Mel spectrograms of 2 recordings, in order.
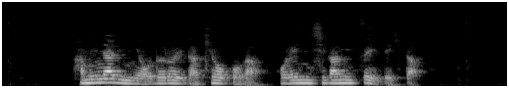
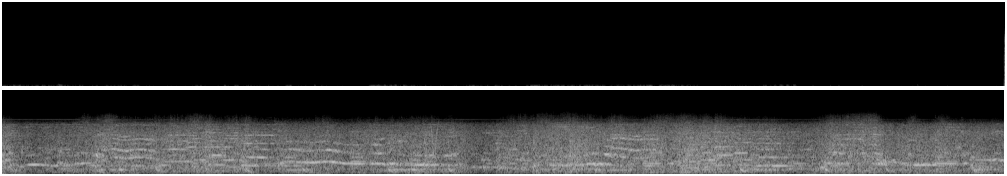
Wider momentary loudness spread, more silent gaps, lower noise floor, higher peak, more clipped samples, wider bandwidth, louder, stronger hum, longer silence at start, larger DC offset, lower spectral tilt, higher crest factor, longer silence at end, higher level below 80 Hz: first, 14 LU vs 5 LU; neither; second, -73 dBFS vs -80 dBFS; first, -4 dBFS vs -10 dBFS; neither; second, 6.6 kHz vs 8 kHz; about the same, -24 LUFS vs -22 LUFS; neither; second, 0.75 s vs 10 s; neither; first, -10 dB/octave vs -5.5 dB/octave; about the same, 20 dB vs 16 dB; first, 0.85 s vs 0 s; second, -56 dBFS vs -48 dBFS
